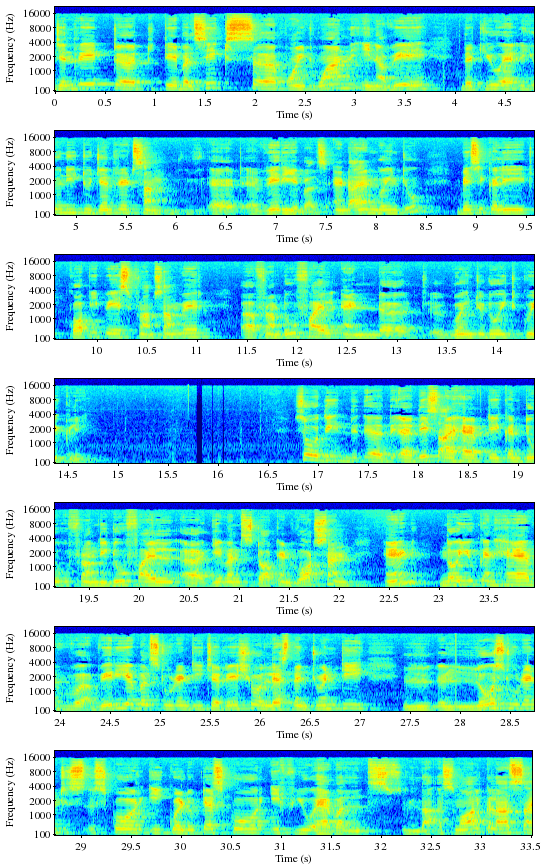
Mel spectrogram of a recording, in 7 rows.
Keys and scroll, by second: 15.4 shift+F9, 15.5 ctrl+c, 15.5 ctrl+v.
